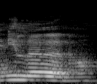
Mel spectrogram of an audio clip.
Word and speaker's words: Milano: gente tende a a deixar na salada essa pronúncia do lar né milano não é milano amy lanou mila começa assim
